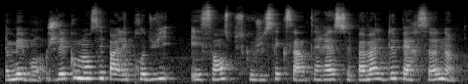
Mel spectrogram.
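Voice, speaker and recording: A woman's voice: on the high side, fairly even intonation, fairly quick, a little hiss or hum. A woman giving a casual makeup product review as a beauty vlogger, chatty and enthusiastic, with lots of hesitant fillers. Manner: enthusiastic, gushing about products.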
